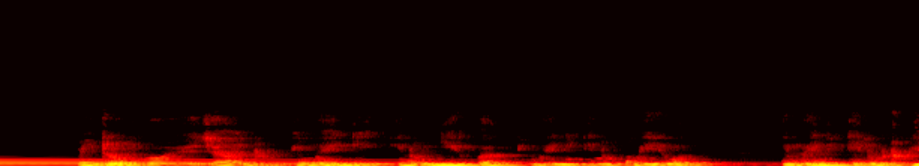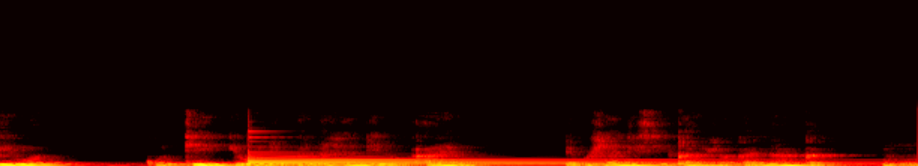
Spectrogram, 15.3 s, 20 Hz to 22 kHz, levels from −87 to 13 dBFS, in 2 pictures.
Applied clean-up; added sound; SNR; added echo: none; Piano; 13 dB; reverberation time 0.9 s.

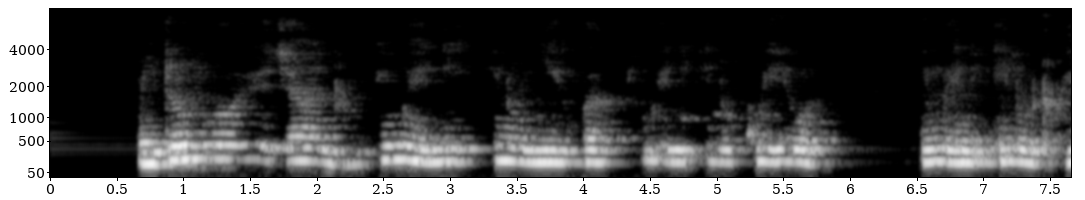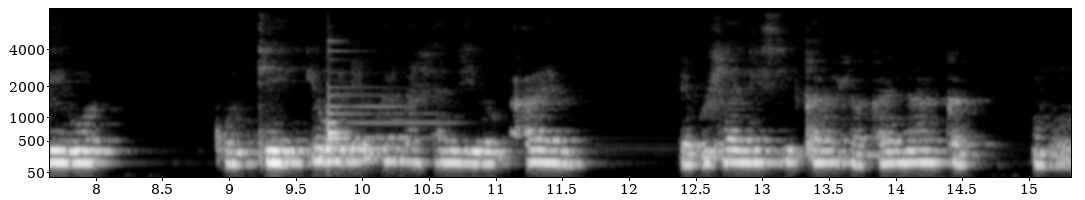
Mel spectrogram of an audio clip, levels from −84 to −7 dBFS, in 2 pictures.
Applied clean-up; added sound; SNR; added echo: classical method WPE with log-MMSE.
